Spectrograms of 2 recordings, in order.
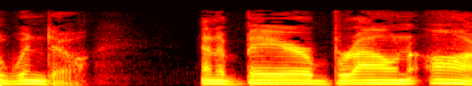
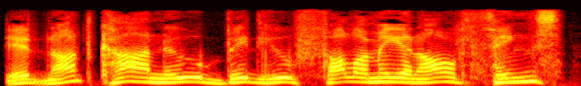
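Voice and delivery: higher, impatient demand; the Pict irritably reminding the king of his orders; irritable; 7 semitones higher than usual. Acted. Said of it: "asked the Pict irritably".

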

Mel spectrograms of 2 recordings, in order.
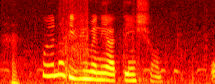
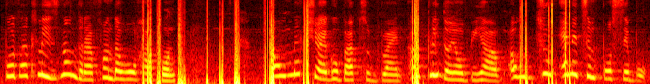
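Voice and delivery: loud, desperate begging; pleading apology; 3 semitones higher, 7 dB louder than usual. Acted. Friend loudly begging forgiveness after bad advice. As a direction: plead hard for forgiveness, voice raised.

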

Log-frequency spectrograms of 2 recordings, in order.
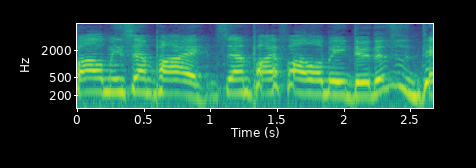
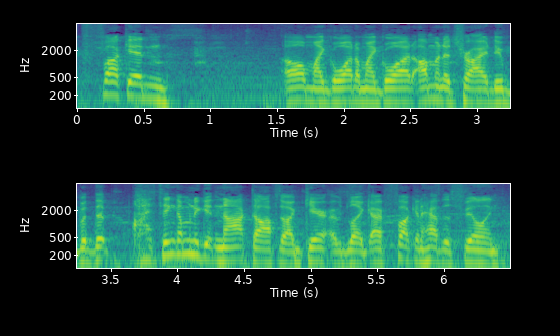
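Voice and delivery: ordinary talk, nothing marked

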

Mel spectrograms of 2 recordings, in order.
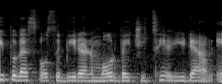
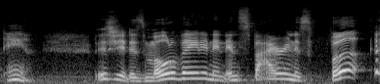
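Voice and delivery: laughing; 5 semitones higher, 3 dB louder than usual. Retold or imitated. Retold excited thought, laugh heard.

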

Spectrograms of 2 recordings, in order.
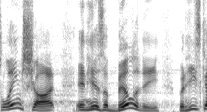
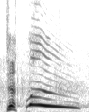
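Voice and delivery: high laughing whoop; gleeful woo; 13 semitones higher than usual. Pretend. God flicking Goliath off his finger, a laughing high whoop. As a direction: whoop it out as if flicking something away.

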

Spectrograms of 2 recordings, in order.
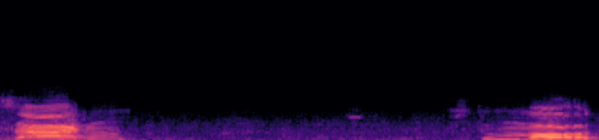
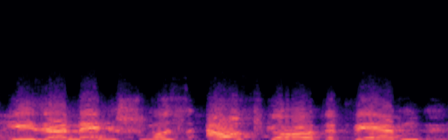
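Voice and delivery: furious demagogue shout; 6 semitones higher than usual. Acted. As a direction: whip the crowd into a verdict. Mob leader demands execution.

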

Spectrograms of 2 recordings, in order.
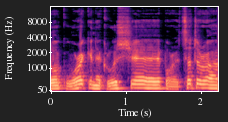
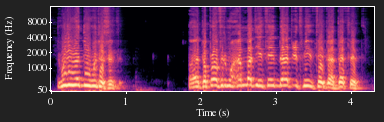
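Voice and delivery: higher, louder excited preacher impression; Zakir Naik; 6 semitones higher, 3 dB louder, faster than usual. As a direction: lecture like a fired-up debating preacher. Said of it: "If we ask Zakir Naik".

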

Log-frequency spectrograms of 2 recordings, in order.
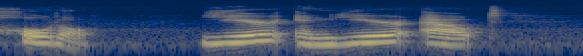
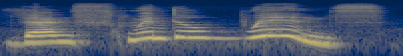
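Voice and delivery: much higher, slow, louder cry; rising outburst; 10 semitones higher, 4 dB louder, much slower than usual. Acted. Griffin losing his temper at Ben in class, high loud outburst. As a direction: let it burst out, loud and high. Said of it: "Griffin's voice rose in tone and volume".

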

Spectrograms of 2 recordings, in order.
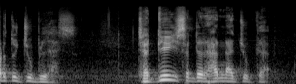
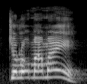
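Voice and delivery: calling out; 9 semitones higher than usual. Retold or imitated. Nurse calls out.

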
